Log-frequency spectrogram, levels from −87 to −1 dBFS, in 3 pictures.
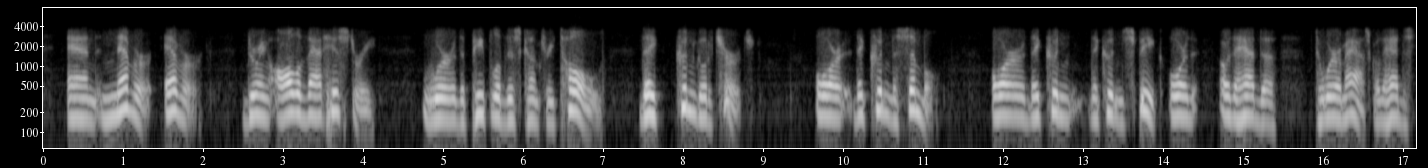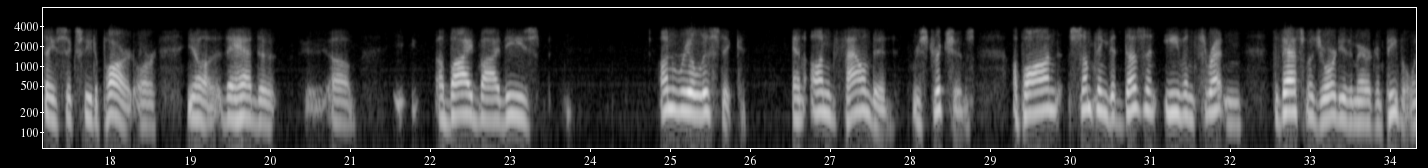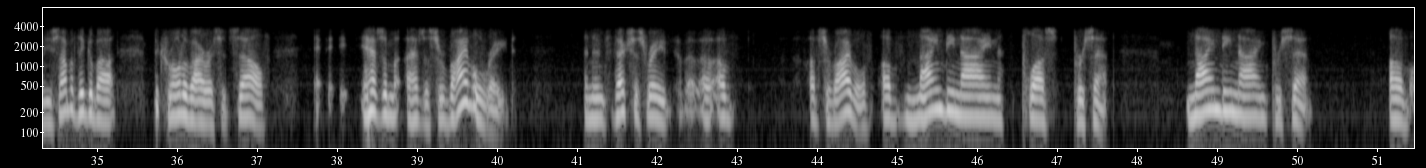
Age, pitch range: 60-79, 160-195 Hz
